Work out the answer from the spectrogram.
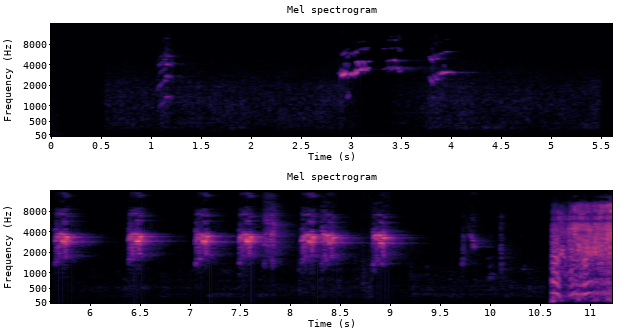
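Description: Budgerigar chirping: a run of about six short, sharp chirps, one every half second or so, after a few scattered calls. A loud rush of noise cuts in near the end.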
